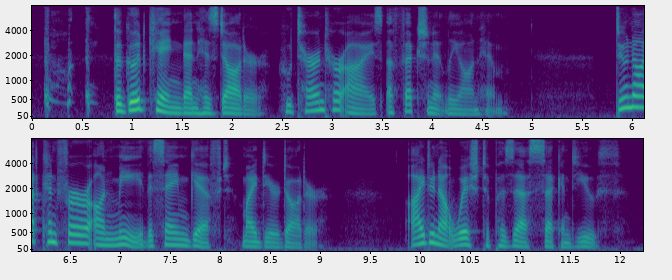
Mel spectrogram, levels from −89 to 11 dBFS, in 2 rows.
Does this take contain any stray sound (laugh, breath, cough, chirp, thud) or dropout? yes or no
yes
